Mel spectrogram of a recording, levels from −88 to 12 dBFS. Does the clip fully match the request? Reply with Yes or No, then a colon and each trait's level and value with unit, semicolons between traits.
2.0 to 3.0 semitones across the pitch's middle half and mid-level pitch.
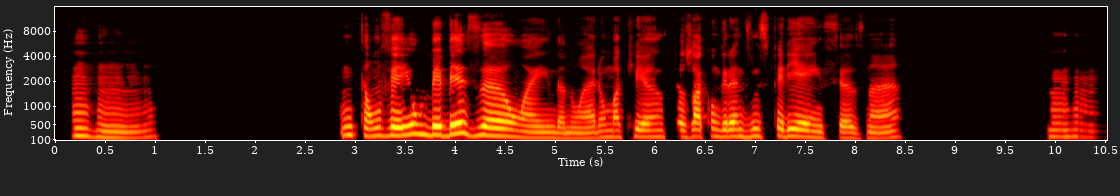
No: average, 4.2 semitones; medium, 180 Hz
